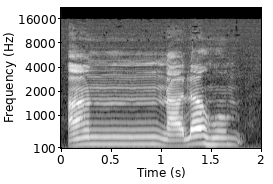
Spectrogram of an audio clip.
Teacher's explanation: नून मुशद्दद है, लिहाजा हम इसको एक अलफ की मकदार से जो है वो हम पढ़ेंगे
